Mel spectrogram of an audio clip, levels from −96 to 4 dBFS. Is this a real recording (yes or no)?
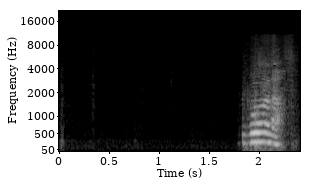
yes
